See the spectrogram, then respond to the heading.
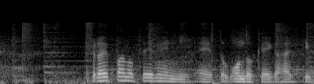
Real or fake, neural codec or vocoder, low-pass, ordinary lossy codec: fake; codec, 16 kHz, 0.9 kbps, LongCat-Audio-Codec; 7.2 kHz; none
